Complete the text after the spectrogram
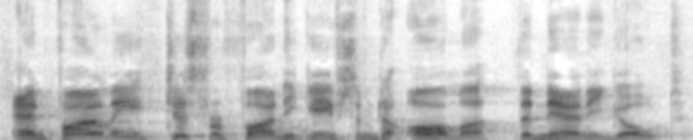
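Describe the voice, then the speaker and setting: A man reading a children's book aloud as an expressive narrator. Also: high-pitched, fairly quick. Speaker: storybook reader.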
